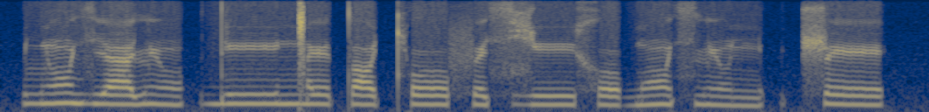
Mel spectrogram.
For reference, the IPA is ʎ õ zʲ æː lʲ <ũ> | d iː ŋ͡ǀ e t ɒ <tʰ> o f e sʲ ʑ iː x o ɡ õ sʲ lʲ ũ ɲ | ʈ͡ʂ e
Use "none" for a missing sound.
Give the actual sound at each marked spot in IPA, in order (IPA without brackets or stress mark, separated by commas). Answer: ũ, cʰ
